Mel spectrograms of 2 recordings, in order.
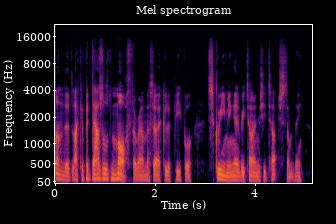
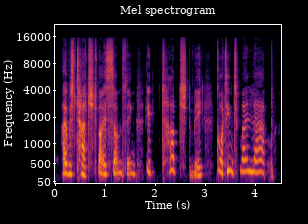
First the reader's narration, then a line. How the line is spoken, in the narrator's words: said Prue tearfully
